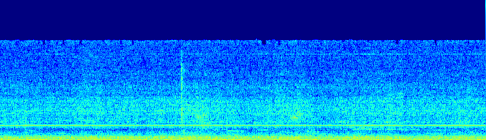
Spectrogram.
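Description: Shinkansen train running at speed, heard from the driver's cab: a steady low rumble with a thin, steady high tone over it.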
